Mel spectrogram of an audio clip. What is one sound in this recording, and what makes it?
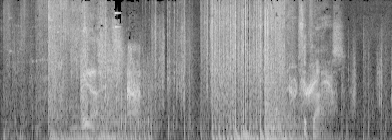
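A rifle fires in rapid bursts.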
